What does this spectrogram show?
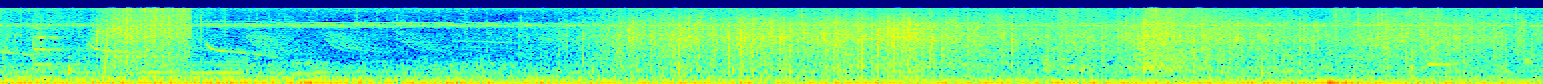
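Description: Food frying in oil in a clay pot over a charcoal grill, a soft sizzle that swells and fades. A few short falling bird chirps come in the first second or so, over a steady high insect whine.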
